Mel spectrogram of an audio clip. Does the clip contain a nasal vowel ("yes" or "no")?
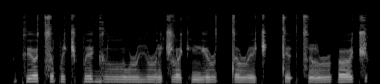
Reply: yes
